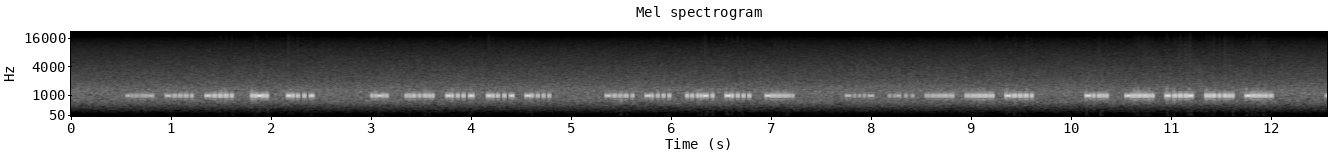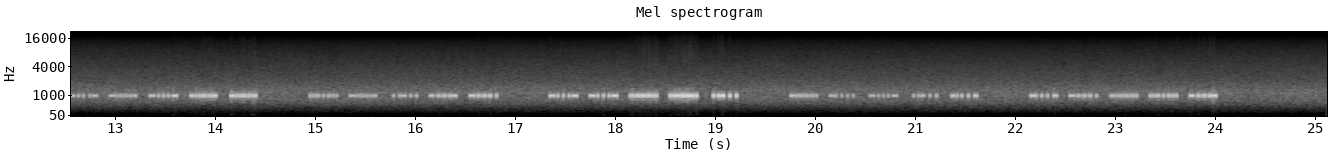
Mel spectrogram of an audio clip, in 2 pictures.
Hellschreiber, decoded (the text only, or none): GPPIV IXUVL FLJLE NYSSP KEAXB MDNQQ XDTAF HHSZY CLNYV UFCXA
